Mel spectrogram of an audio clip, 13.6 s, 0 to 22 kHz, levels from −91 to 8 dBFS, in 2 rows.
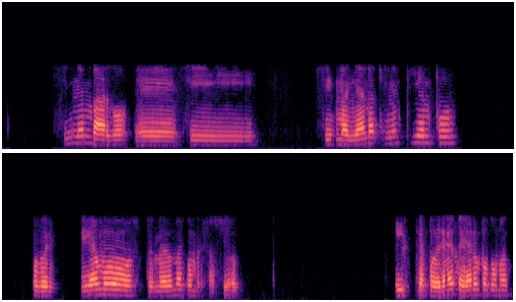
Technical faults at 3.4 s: AMR narrowband mobile codec

